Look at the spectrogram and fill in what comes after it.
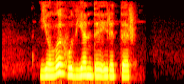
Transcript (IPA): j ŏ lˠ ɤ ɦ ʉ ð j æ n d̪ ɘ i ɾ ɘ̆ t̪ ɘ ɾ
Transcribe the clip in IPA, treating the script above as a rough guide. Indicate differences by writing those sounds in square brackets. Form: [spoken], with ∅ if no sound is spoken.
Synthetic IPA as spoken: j [ɤ̆] lˠ ɤ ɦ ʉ ð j æ n d̪ ɘ i ɾ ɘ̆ t̪ ɘ ɾ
